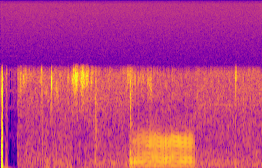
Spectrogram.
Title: snoring pekingese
